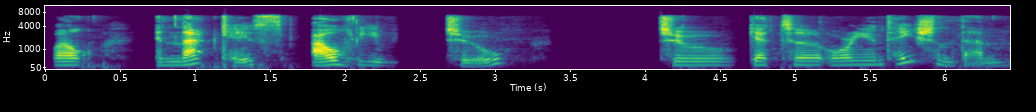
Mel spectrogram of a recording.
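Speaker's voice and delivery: soft sign-off, with "then." left hanging in the air; last word left hanging. Acted. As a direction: ease out quietly, letting "then." hang unfinished. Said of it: "leaving that last word hanging in the air".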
